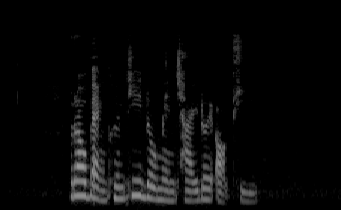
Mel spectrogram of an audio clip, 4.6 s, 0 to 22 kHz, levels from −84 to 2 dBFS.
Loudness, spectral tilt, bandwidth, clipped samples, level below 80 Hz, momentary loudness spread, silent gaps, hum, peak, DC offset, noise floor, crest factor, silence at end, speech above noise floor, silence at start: -41 LUFS; -3.5 dB/octave; 11.5 kHz; under 0.1%; under -90 dBFS; 16 LU; none; none; -22 dBFS; under 0.1%; -77 dBFS; 22 dB; 1.15 s; 36 dB; 0.9 s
